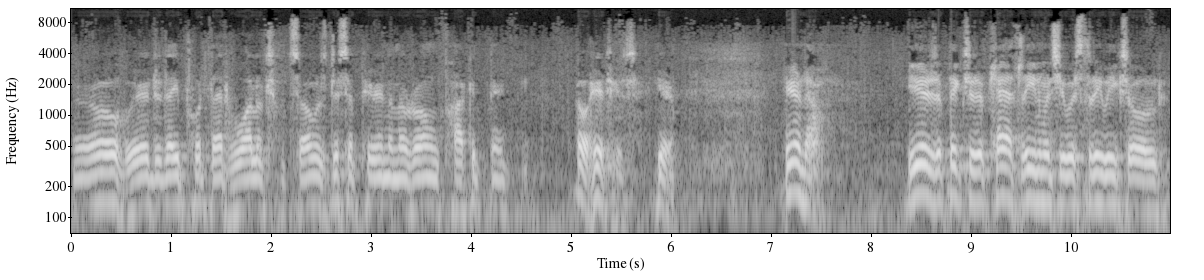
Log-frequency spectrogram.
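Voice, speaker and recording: A man's voice: mid-range voice, darkish tone, dull audio, slight background noise, close to an everyday voice. A man acting a jovial, doting, talkative father in an old-time radio soap opera. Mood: doting, proud. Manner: garrulous, proud, unhurried. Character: jovial, doting Irish father, chatty business client.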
